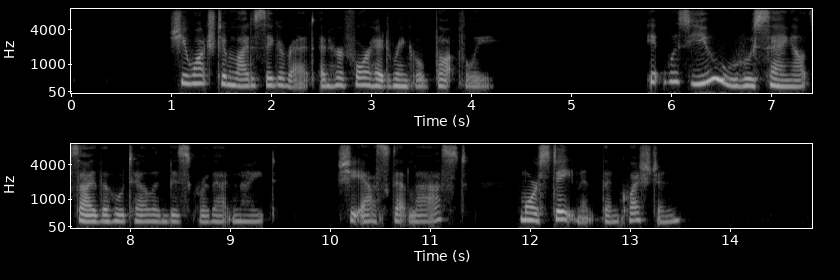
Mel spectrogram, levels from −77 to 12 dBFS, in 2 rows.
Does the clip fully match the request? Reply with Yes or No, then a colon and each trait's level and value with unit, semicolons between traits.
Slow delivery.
Yes: slow, 125 wpm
